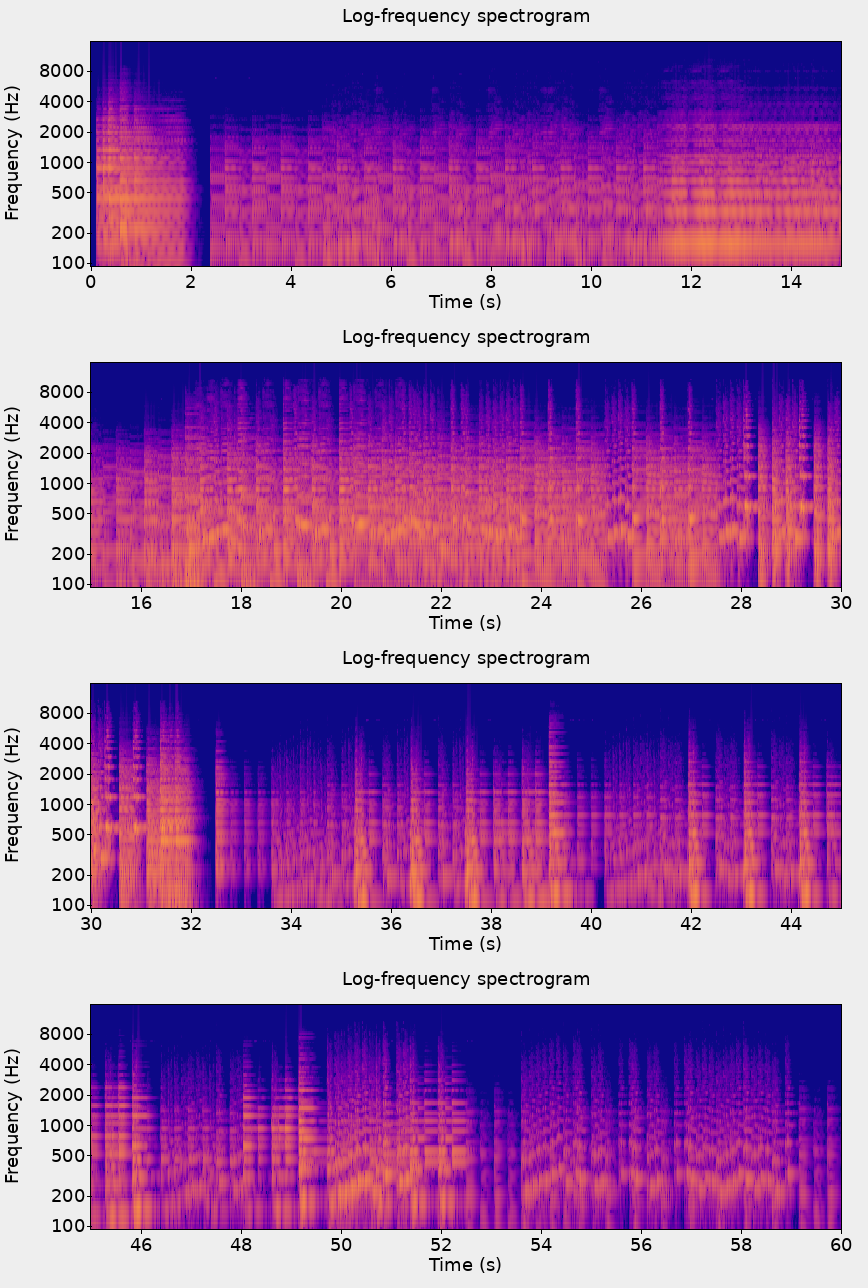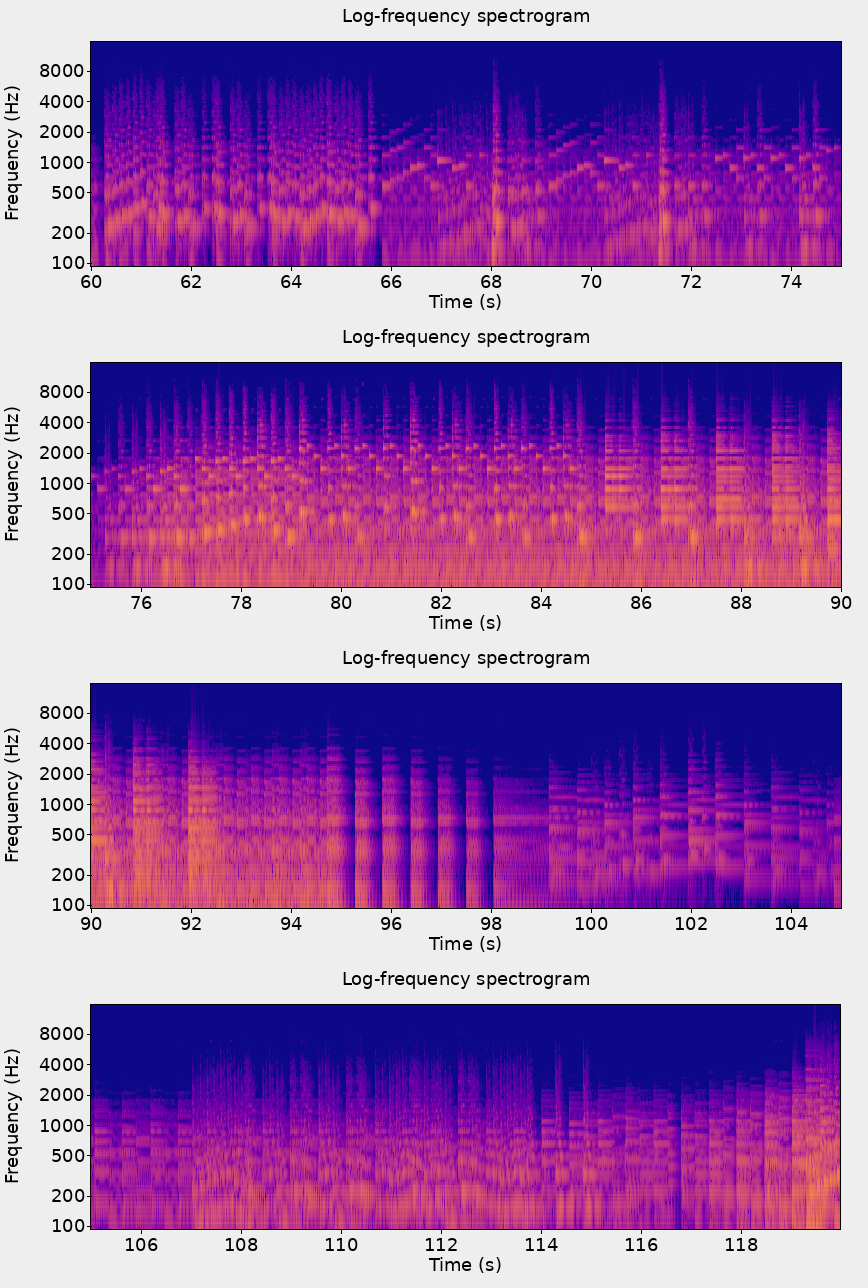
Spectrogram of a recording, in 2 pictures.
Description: transcrite pour violoncelle et piano
Niveau : moyen.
